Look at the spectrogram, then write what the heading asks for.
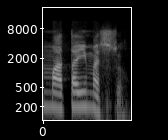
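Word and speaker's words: また会いましょう: माता आई मशो, प्रोनाउंसिएशन होगा माता ई मशो।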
